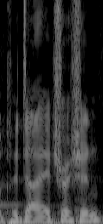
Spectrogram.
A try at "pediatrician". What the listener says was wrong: It's a pediatrician. Pediatrician, not podiatrician.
